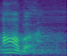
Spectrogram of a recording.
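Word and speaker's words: Ab (אב): In ancient Hebrew, the word Abba wasn't Abba. It was Ab. Simply A-B. Pronounced Ab.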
